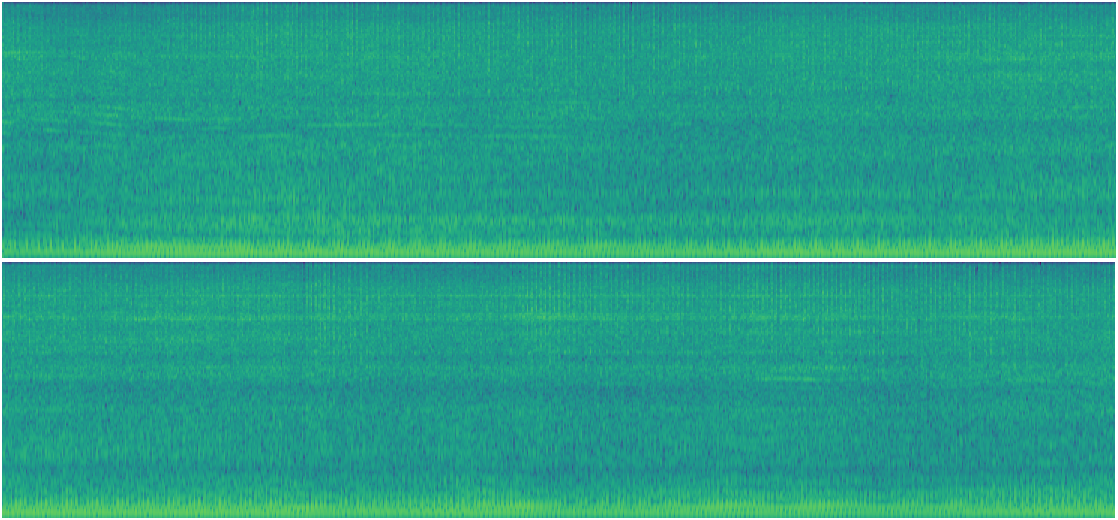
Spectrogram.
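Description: Kohler gas V-twin engine of a Spyder piggyback forklift running steadily, its note dipping and recovering briefly twice about two-thirds of the way through.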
